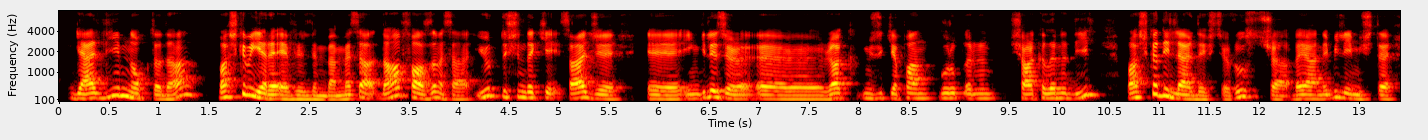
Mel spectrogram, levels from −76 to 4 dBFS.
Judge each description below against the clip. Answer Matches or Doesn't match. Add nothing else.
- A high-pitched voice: Doesn't match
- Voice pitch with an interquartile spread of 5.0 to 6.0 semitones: Matches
